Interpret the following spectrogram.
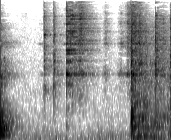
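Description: Metal spoon clicking lightly against a small ceramic ramekin a few times, then a louder clatter of dishware near the end as the ramekin and spoon are set down.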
